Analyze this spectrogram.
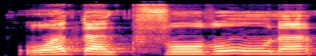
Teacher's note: تا کو بھی نرم سے ادا کریں گے لیکن فا کے ساتھ ملانا ہے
